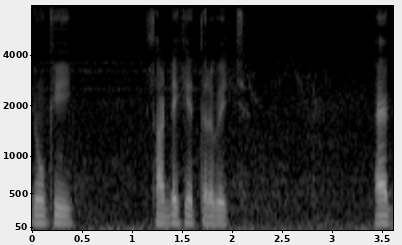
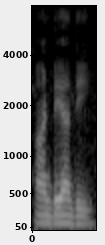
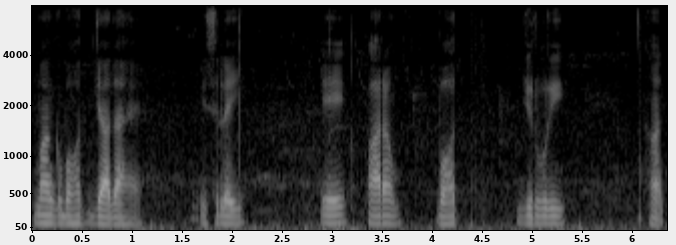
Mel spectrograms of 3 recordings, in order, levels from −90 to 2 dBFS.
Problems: none marked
